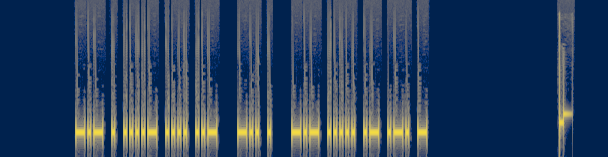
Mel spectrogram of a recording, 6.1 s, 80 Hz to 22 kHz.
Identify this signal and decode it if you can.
Morse code, heard as a keyed tone, about 37 wpm, 700 Hz. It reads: KE4HU DE K5ART
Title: USA Callsign DE Callsign - 5 Characters - 40wpm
